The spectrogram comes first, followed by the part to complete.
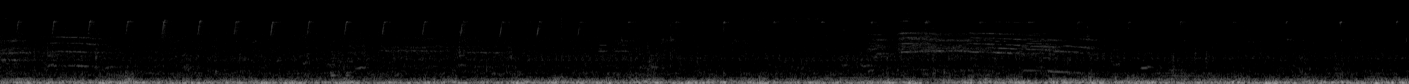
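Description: A rooster crows, most clearly once about nine seconds in, over a steady low rumble of wind on the microphone. A fast, high ticking, about four or five a second, runs through the first few seconds.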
